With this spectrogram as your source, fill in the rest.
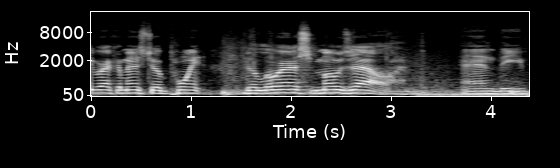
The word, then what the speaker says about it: Moselle: to a point Dolores Moselle and the you see the spelling mo SE SEL which is correct that she pronounces it Moselle ok kereta committee's recommendation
